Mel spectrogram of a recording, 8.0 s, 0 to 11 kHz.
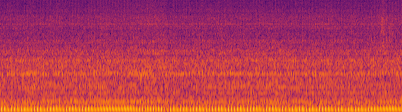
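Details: Honda Spacy FI scooter after stage-two engine repair for smoking, started up: pulsing, slightly uneven idle near 230 beats a minute with a dip midway; idle problem remains, cause unknown, to be fixed in stage three.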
